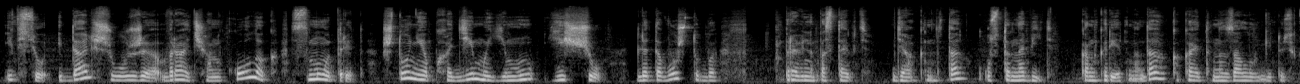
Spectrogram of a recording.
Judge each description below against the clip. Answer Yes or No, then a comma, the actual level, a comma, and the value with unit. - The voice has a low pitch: No, high, 195 Hz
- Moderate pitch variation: Yes, average, 3.4 semitones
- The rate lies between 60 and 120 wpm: Yes, average, 115 wpm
